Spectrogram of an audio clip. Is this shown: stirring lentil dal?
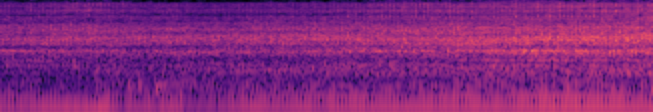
no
